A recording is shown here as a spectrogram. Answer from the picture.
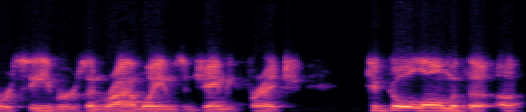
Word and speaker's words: Ffrench: the way it is it is pronounced Jamie French I'm surprised a lot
